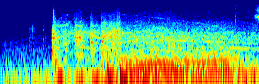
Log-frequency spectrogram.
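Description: A vehicle engine in the farming game Ranch Simulator starts up with a sharp burst, then settles into a steady, loud mid-pitched running drone that shifts slightly in pitch as the vehicle drives, with no talking.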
